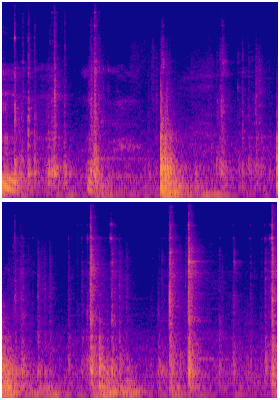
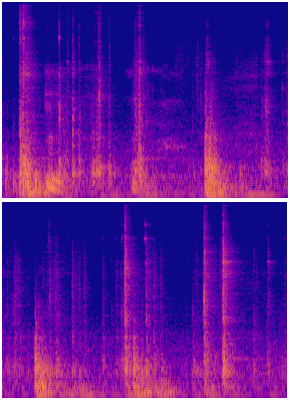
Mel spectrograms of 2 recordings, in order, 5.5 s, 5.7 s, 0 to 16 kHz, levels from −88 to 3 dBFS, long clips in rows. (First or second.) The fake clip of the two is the second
